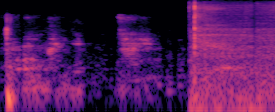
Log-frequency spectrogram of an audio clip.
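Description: Faint, broken voice fragments and a click over a video call's audio. About a second and a half in, the background hiss jumps up suddenly and holds, as a microphone opens just before someone speaks.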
